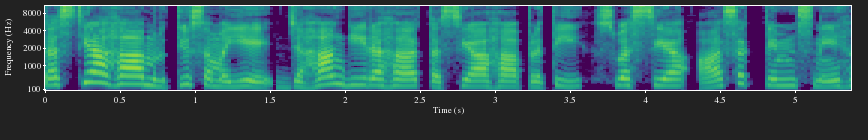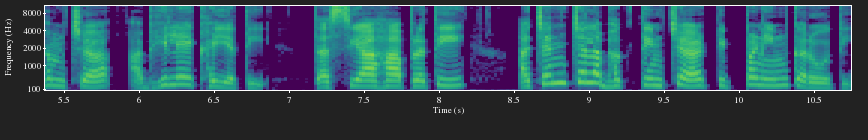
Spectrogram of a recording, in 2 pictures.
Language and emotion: Sanskrit, neutral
